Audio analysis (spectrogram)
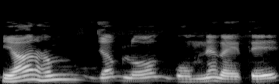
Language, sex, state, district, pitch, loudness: Hindi, male, Uttar Pradesh, Jyotiba Phule Nagar, 220 Hz, -18 LUFS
